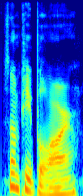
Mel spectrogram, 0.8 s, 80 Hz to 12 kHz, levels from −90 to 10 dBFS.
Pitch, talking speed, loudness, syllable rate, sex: 120 Hz, 215 wpm, -15 LUFS, 6.9 syllables/s, male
